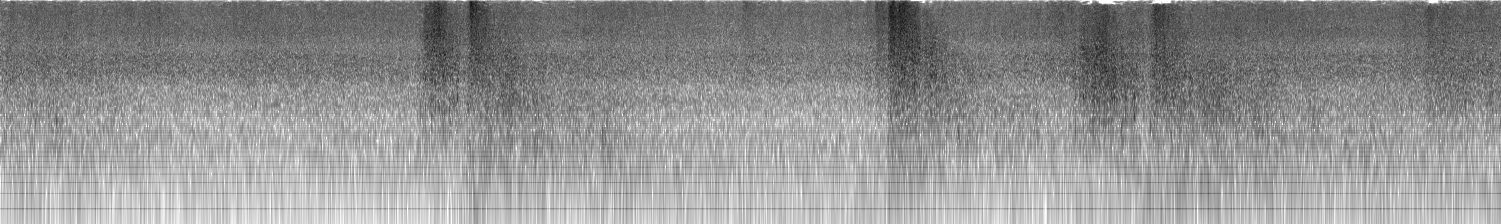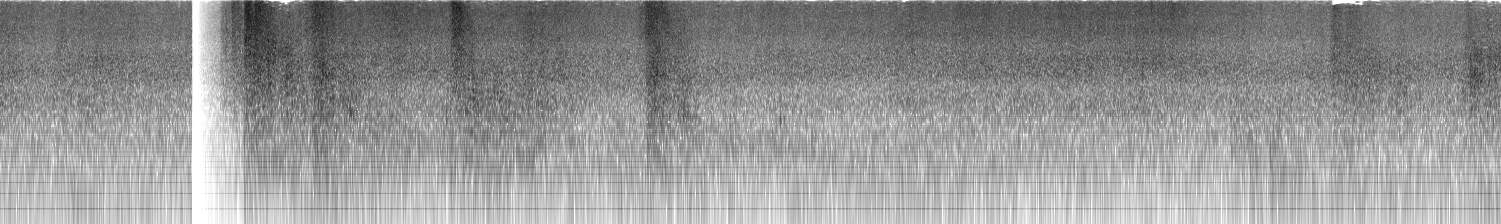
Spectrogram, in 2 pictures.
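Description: Heavy rain hissing steadily under rolling thunder, with a deep rumble throughout and brief louder surges every few seconds. The sound cuts out for an instant just past the middle.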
